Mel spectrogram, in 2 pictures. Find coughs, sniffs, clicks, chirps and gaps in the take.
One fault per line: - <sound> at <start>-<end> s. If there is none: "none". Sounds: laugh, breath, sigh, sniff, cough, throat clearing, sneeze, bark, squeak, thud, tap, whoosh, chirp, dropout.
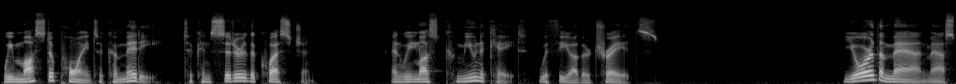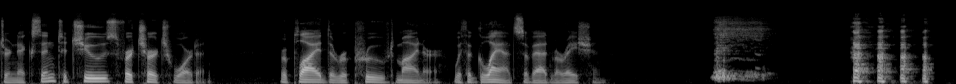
- sigh at 16.7-17.4 s
- laugh at 18.1-18.9 s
